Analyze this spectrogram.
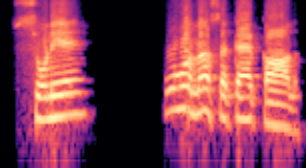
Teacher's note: ਪੋਹ ਨ ਸਕੈ ਕਾਲ ਇਹਦਾ ਉਚਾਰਨ ਸਾਧ ਸੰਗਤ ਪੋਹੇ ਨਹੀਂ ਕਰਨਾ ਜਿਹੜੀ ਹਾਹੇ ਦੀ ਸਿਹਾਰੀ ਲੱਗੀ ਹੋਈ ਹੈ ਇਥੇ ਇਹ ਸਾਈਲੈਂਟ ਰਹੇਗੀ ਇਹ ਉਚਾਰਨ ਦੇ ਵਿੱਚ ਨਹੀਂ ਆਏਗੀ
